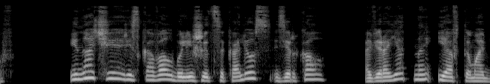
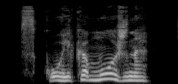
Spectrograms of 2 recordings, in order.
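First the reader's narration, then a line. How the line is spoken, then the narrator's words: Trembling question. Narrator (Russian): спросила я дрожащим голосом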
